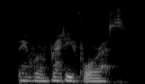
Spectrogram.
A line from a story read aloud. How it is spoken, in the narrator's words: whispered Harry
